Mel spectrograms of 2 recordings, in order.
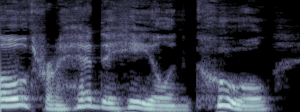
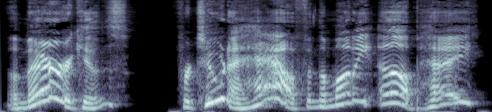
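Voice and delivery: loud, hearty call, higher than the narration; hearty cheerfulness; 9 semitones higher, 8 dB louder than usual. A narrator's reading. Young man hails two strangers in the street, heartily cheerful. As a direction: sing it out with a big friendly grin. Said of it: "sung out with a hearty cheerfulness".

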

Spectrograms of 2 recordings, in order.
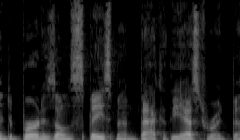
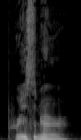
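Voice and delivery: bewildered; 9 semitones higher than usual. A narrator's reading. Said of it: "Rip looked bewildered".

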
